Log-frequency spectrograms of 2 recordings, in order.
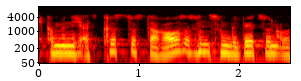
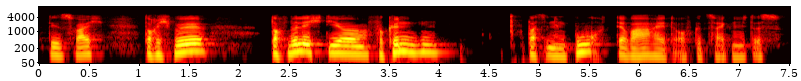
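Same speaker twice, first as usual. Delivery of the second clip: scripture reading; 4 dB louder than usual. Acted. Preacher reading the angel's message about Persia aloud. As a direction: proclaim the angel's speech.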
